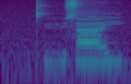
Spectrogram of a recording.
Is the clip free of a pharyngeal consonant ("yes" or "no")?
yes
